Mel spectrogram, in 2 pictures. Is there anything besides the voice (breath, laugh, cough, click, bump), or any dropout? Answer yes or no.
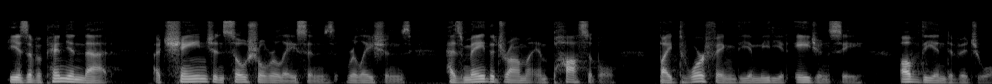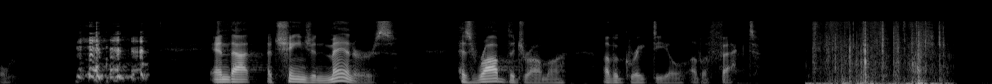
yes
